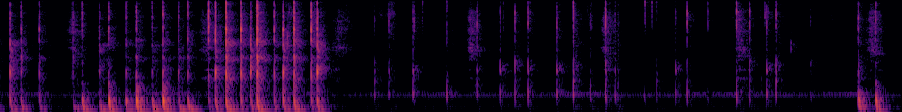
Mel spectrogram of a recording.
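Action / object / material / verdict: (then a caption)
tap / plastic jar with plastic lid / plastic / none. Fingertips and nails tap the lid rim and side of a full plastic peanut butter jar with a blue plastic lid. Quick, dull, thunking taps come in a dense flurry for about two and a half seconds, then thin out into sparse, lighter ticks before a short final burst, over a faint steady hum.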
